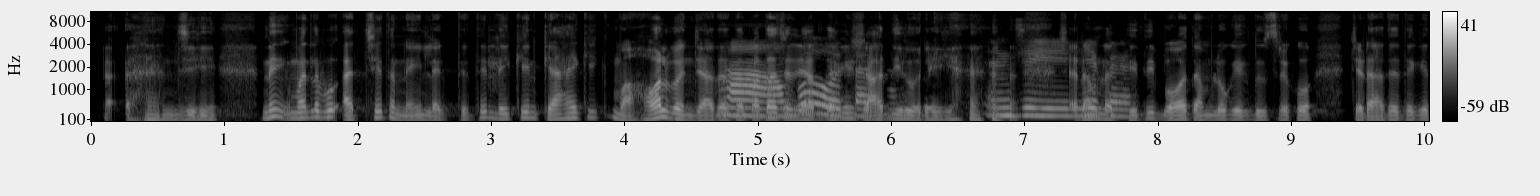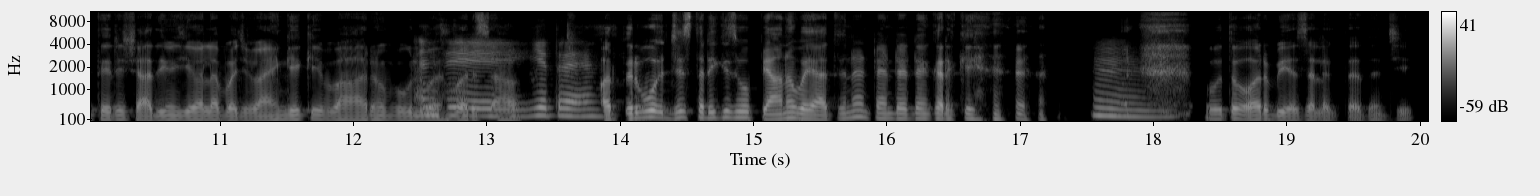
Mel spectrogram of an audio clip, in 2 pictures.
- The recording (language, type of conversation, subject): Hindi, podcast, तुम्हारी ज़िंदगी के पीछे बजने वाला संगीत कैसा होगा?
- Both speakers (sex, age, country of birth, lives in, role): female, 20-24, India, India, host; male, 25-29, India, India, guest
- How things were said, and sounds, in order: chuckle; laughing while speaking: "जी"; laughing while speaking: "रही है"; chuckle; laughing while speaking: "करके"; laugh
